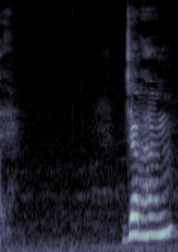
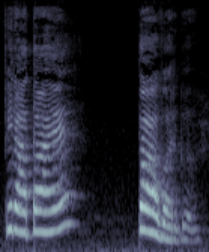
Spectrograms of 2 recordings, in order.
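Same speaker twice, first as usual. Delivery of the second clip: normal talking voice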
